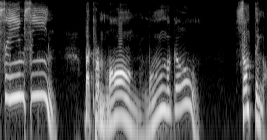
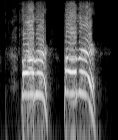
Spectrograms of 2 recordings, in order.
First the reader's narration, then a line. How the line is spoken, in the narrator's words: Gyaneshwar shouted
